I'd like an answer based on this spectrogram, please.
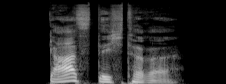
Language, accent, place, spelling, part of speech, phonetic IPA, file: German, Germany, Berlin, gasdichtere, adjective, [ˈɡaːsˌdɪçtəʁə], De-gasdichtere.ogg
- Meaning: inflection of gasdicht: 1. strong/mixed nominative/accusative feminine singular comparative degree 2. strong nominative/accusative plural comparative degree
